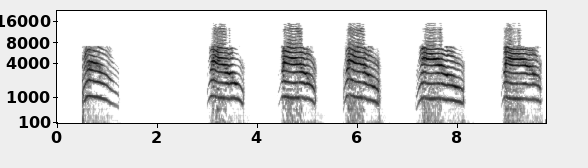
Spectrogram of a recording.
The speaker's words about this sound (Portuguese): Vamos conhecer agora o gato. O gato é um felino doméstico, pois ele vive junto com várias famílias se alimenta de carne e também de ração, alguns até de leite. Possuem pelo curto ou pelo longo. Você conhece o som do gato?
